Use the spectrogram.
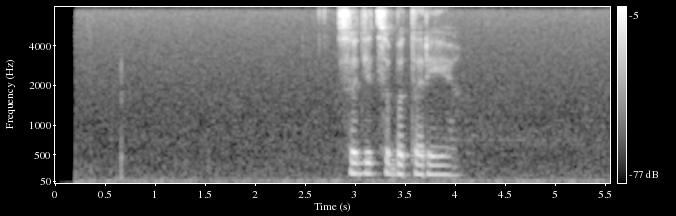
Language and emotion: Russian, sad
